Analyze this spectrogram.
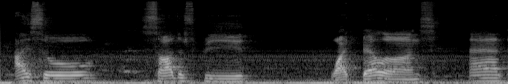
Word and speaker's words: ISO: Some people say it's like I S N O but actually pronounce is one word ISO.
